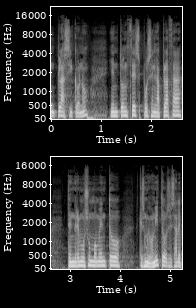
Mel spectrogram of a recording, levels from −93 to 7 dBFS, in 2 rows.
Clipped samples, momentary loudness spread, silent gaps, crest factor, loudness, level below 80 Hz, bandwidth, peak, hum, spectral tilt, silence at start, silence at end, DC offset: under 0.1%; 8 LU; none; 12 dB; -14 LUFS; -38 dBFS; 13 kHz; 0 dBFS; none; -7 dB/octave; 0 s; 0 s; under 0.1%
